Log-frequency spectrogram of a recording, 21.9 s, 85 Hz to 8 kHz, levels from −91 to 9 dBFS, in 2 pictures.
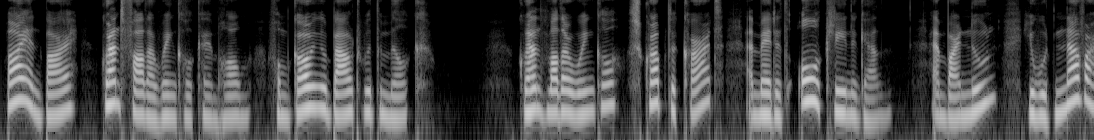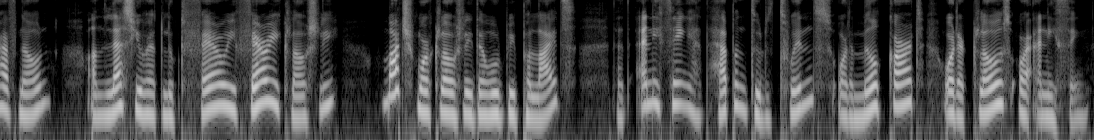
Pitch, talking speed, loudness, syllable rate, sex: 215 Hz, 165 wpm, -22 LUFS, 4.9 syllables/s, female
